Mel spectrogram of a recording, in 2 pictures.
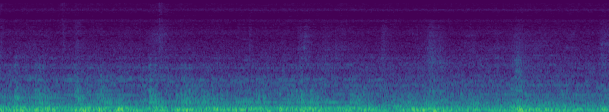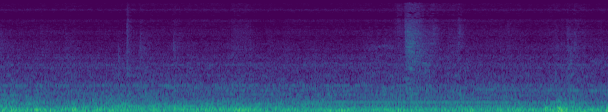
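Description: A bus interior rattles and creaks over the road.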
